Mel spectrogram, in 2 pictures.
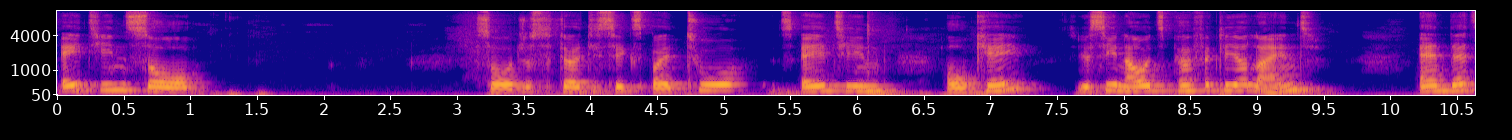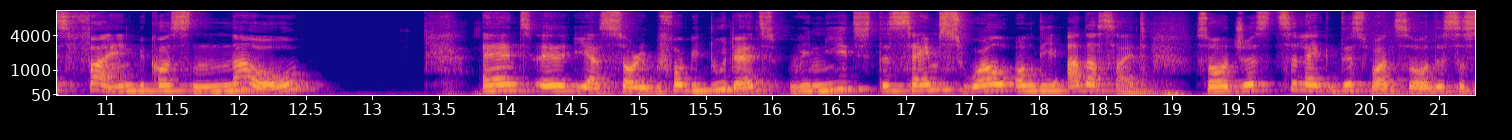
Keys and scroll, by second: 5.3 typing, 6.1 Return, 14.4 super+z, 21.0 r.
